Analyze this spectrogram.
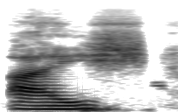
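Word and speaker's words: X Æ A-Xii: He even has that symbol, the A and the E. He goes, it's pronounced Aish, and then it's like the guy was listening to him and say, "You're nuts."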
